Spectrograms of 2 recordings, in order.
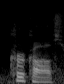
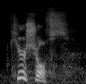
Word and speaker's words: Kirchhoff: that with these rules if we want to americanize the name or texize the name in my case it would be kirkov rules if you want to go for the more legitimate pronunciation which Professor Leen does so I think we should it is kof's rules it's kind of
